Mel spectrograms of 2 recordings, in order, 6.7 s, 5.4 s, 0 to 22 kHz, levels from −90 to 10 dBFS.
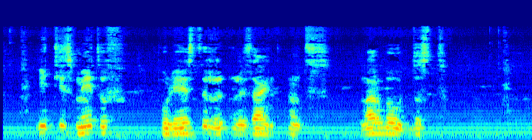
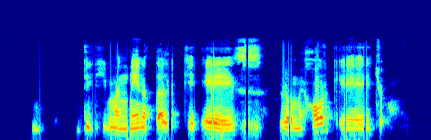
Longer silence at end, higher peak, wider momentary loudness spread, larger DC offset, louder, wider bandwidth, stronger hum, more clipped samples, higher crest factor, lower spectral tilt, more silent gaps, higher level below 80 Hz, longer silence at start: second, 0.25 s vs 0.45 s; second, -6 dBFS vs -2 dBFS; second, 15 LU vs 18 LU; neither; second, -24 LUFS vs -18 LUFS; first, 11.5 kHz vs 8.4 kHz; first, 50 Hz at -45 dBFS vs none; neither; about the same, 18 dB vs 18 dB; first, -5.5 dB/octave vs -3.5 dB/octave; second, none vs 0.61-0.67 s; about the same, -52 dBFS vs -54 dBFS; about the same, 0.3 s vs 0.4 s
